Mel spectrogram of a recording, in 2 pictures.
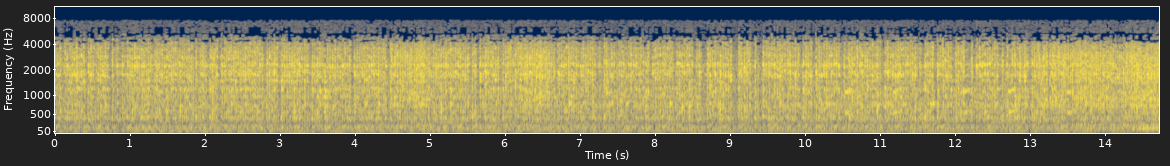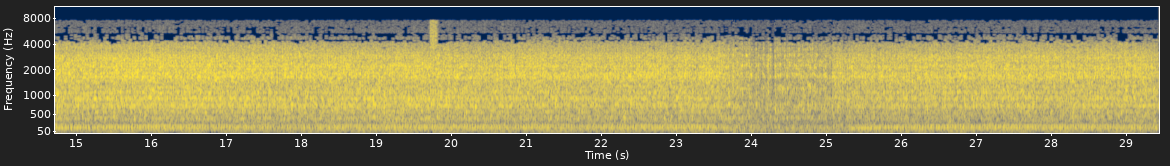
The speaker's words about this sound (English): It's dawn. It's quiet. Hear him talking? Hear the primer squeaking on the other one? They're trying to get the other one going. There's two planes on the runway. Here, the other one's breaking in.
